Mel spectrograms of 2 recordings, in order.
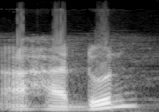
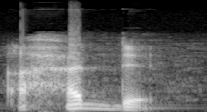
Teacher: tanwin ada ketika berlanjut dan tidak ada ketika berhenti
